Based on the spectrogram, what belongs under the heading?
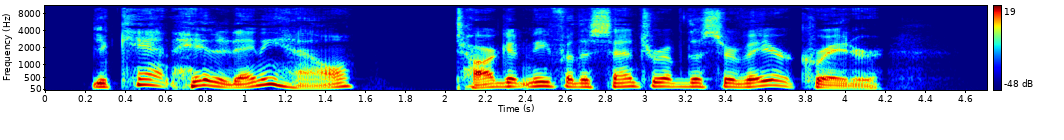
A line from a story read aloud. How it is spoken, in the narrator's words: He blurted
